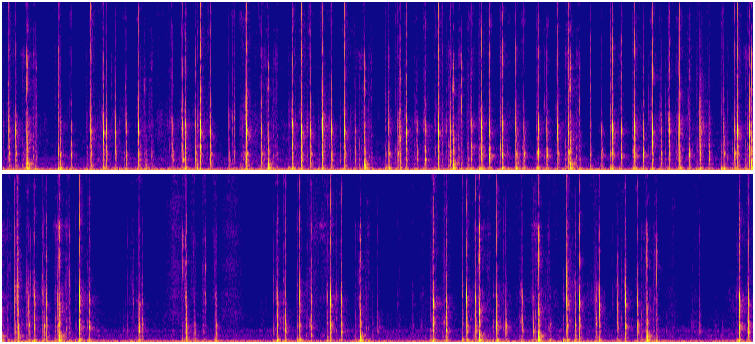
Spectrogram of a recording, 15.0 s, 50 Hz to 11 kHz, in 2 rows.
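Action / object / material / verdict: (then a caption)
tap / mechanical keyboard with plastic keycaps / plastic / none. Fast fingertip typing on a D84 mechanical keyboard with brown switches and cream and red plastic keycaps. Rapid, dense clacks with bright, short attacks and no ring, over a low rumbling base. There is a brief slower stretch near the middle.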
